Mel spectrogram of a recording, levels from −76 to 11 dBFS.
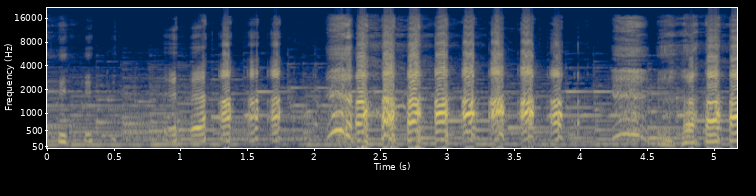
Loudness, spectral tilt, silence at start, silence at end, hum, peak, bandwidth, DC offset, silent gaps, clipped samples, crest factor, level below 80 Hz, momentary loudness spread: -8 LUFS; -2.5 dB/octave; 0 s; 0 s; none; 0 dBFS; over 20 kHz; under 0.1%; none; 4%; 8 dB; -36 dBFS; 14 LU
